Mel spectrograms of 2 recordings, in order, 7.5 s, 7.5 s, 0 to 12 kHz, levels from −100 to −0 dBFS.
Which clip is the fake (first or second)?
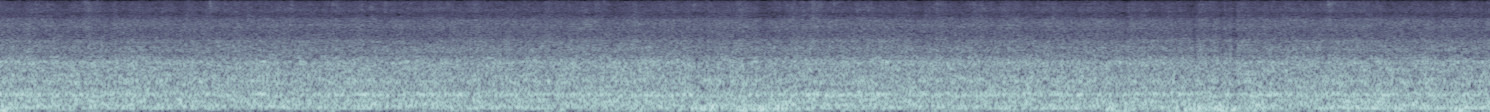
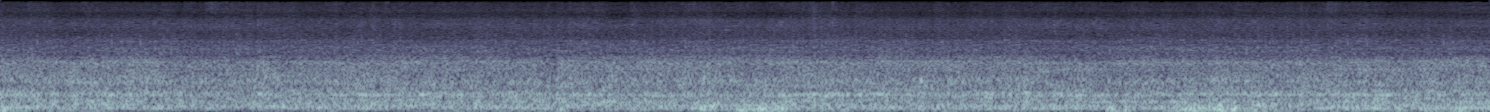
second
